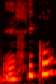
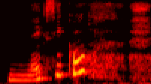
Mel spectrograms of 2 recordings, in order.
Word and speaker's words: México: You can say Mexico, soft, with your throat, or a little stronger, also with your throat. So, Mexico. But you do not say in Spanish, Mexico. This is not correct. Okay? So, if you go to Mexico, do not say this. Okay? Say Mexico. And stress the Mexico.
